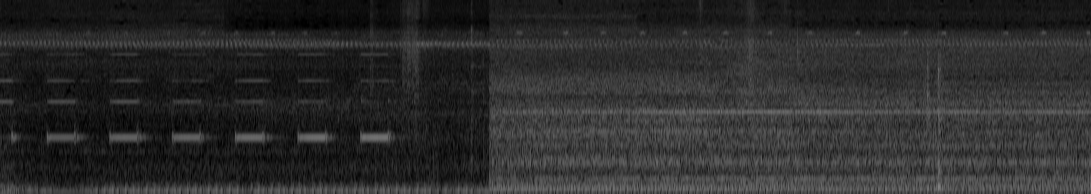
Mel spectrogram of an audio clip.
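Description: The dump truck's backup alarm beeping steadily as it reverses, stopping a little under four seconds in. About a second later the dump body's hydraulic hoist starts with a steady hum and keeps running as the bed tips up.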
